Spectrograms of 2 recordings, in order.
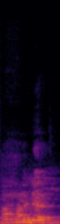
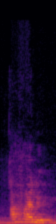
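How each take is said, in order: First: The word ends with a glottal stop. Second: The word ends on a bare d consonant. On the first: "seperti ada hamzah di akhir" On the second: "ada juga yang menjadi ahad"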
